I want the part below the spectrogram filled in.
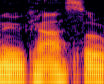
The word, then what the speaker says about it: Newcastle: I'm also fascinated, Gav, by the fact that, like, is it a Longford thing that you pronounce Newcastle where you put the emphasis on the castle? – Yeah, I don't know.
